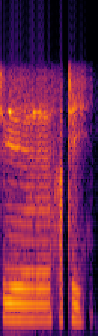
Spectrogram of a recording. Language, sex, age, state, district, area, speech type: Assamese, male, 18-30, Assam, Charaideo, rural, conversation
